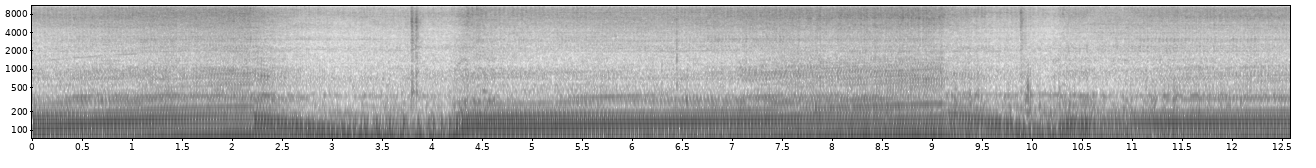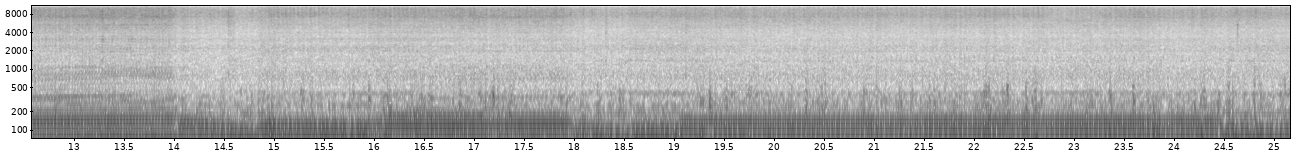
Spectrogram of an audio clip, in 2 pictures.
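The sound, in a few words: motorcycle engine running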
